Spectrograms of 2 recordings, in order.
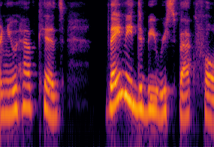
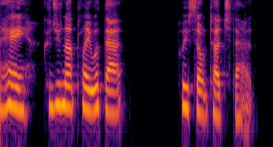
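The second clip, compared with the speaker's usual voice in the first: mock-polite, gentle, soft asking tone. Retelling a cashier asking a boy to stop touching the register: retelling a polite request. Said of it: "the cashier politely asked him".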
